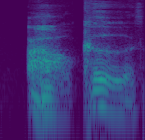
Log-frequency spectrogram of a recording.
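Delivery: mock man-like voice. Retelling a woman's reaction during sex, imitating a manly voice. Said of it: "Use your lady voice".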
